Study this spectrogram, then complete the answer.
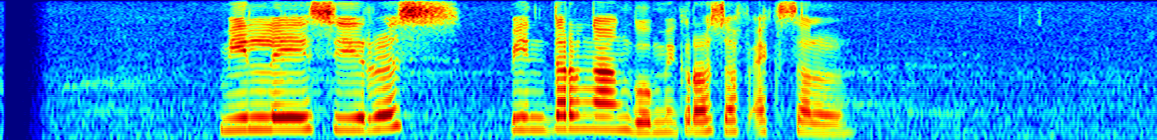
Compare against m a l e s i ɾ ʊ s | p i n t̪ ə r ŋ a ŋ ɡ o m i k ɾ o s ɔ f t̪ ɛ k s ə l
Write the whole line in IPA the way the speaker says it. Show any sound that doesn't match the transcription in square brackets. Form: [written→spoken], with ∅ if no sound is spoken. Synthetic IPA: m [a→i] l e s i ɾ ʊ s | p i n t̪ ə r ŋ a ŋ ɡ o m i k ɾ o s ɔ f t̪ ɛ k s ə l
